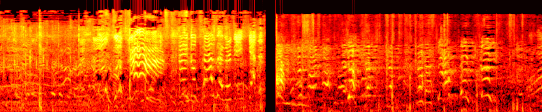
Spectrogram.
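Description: Young children's voices and shouts with adults talking, as children play football. The sound cuts to silence for a moment about halfway through, then more voices follow.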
